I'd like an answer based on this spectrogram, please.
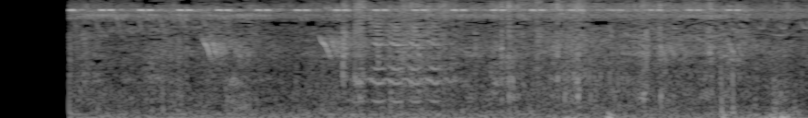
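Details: Goat raised at home for income; short, wavering bleats with stacked harmonics, one rising sharply in pitch, repeated several times over a steady high electronic whine.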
